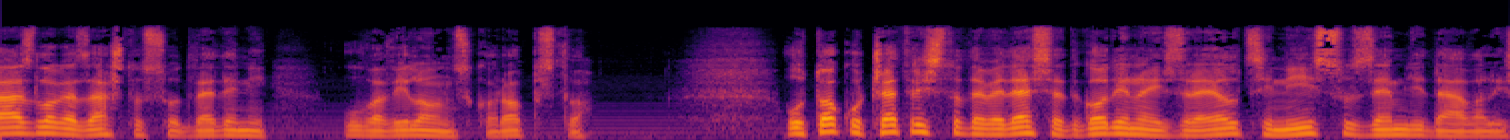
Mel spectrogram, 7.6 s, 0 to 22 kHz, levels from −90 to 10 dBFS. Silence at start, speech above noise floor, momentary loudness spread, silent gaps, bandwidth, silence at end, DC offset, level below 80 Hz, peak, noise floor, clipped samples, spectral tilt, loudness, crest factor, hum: 0 s; 30 dB; 11 LU; none; 11.5 kHz; 0 s; under 0.1%; -52 dBFS; -2 dBFS; -50 dBFS; under 0.1%; -4.5 dB/octave; -20 LUFS; 18 dB; none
